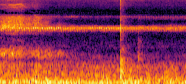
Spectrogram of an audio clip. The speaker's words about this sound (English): I know these crickets and fireflies are probably annoying as fuck.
